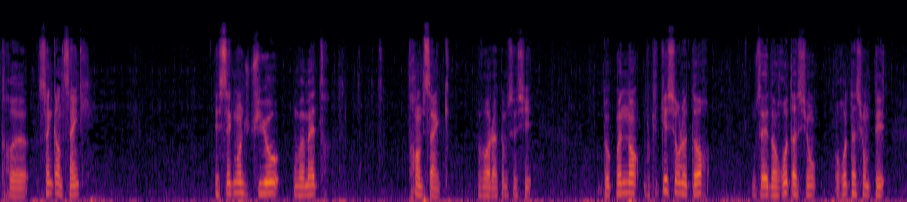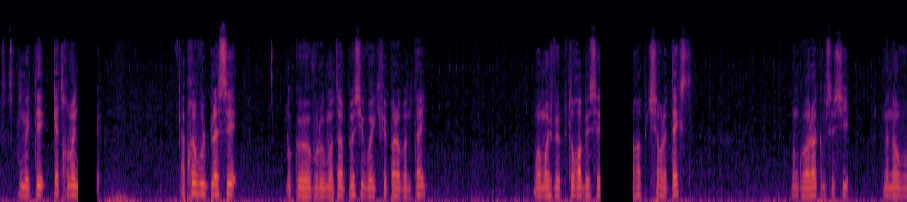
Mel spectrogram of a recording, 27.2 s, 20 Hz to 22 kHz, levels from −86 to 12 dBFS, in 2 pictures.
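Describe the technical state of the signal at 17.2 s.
At 17.2 s the signal is intact, with no audible fault at that moment.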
